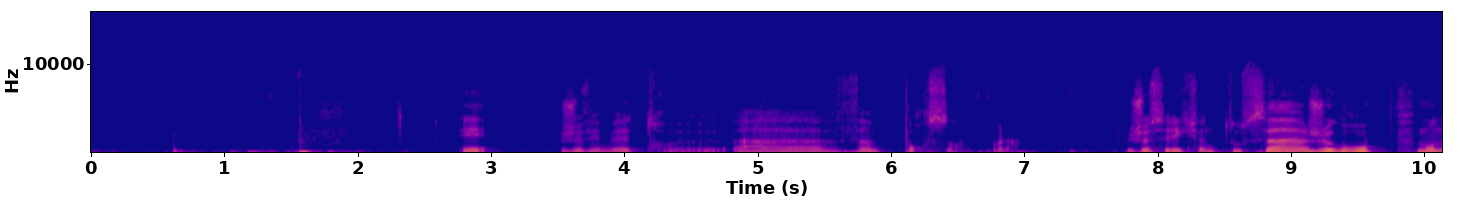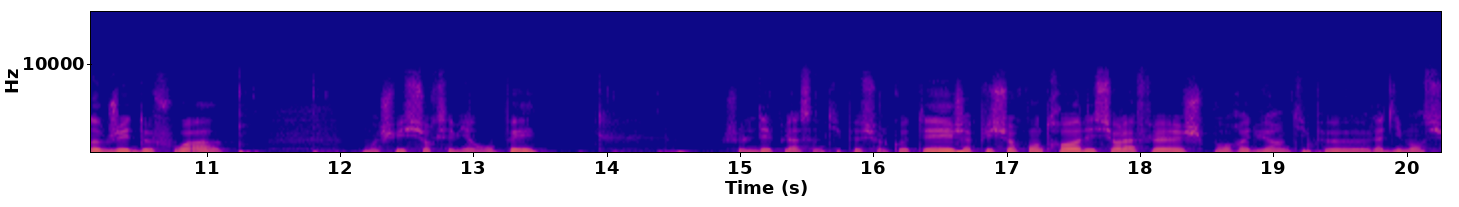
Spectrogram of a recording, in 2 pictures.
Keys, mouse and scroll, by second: 1.3 shift+click, 6.3-7.3 drag, 7.4-8.5 drag, 11.3 click, 14.1 click, 15.3-16.1 drag, 18.0-19.7 ctrl+drag, 20.0 click.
